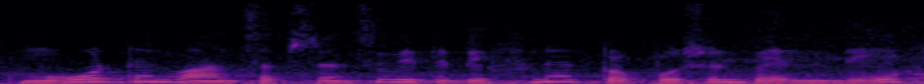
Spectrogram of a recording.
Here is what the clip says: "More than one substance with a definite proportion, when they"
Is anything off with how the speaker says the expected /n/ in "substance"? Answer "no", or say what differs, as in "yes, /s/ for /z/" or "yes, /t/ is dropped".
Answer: no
